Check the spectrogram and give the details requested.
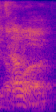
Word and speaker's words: Ella: Is it Ella? It's Ella. She was I called keep Elle. forgetting She that. doesn't like to be called. Yeah, you didn't call her L though, that was bad.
